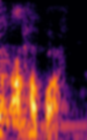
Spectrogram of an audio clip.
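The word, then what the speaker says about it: אהבה: Eu estava estudando para esses dias o verbo amar, a partir do hebraico, que se pronuncia ahavá.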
